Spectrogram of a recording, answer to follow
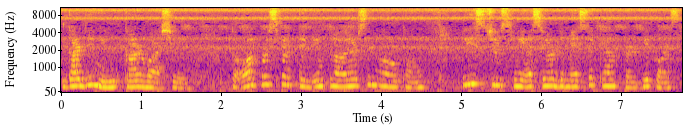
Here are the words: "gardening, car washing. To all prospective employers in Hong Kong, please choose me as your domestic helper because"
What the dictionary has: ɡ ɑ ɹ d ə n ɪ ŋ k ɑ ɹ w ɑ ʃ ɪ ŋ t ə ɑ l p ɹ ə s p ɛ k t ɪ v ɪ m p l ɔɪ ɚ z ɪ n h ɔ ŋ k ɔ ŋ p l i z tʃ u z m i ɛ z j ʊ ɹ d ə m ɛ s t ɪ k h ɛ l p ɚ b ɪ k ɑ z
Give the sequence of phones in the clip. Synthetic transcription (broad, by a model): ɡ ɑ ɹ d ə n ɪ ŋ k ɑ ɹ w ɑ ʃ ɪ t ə ɑ l p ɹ s p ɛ k t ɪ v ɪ m p l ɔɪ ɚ s ɪ n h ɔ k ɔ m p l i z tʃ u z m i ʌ s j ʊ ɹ d ə m ɛ s t ɪ k h ɛ l p ɚ b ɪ k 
